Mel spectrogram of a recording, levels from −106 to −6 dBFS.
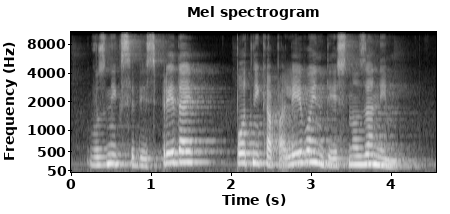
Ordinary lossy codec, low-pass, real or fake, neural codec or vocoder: none; 9.9 kHz; real; none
